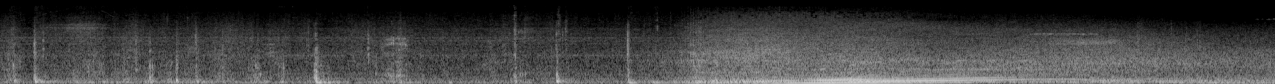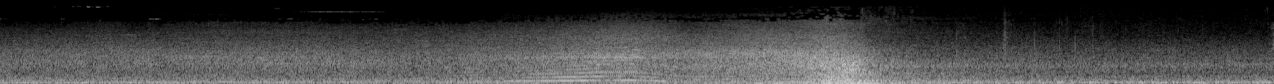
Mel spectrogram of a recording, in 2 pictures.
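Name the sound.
car driving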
